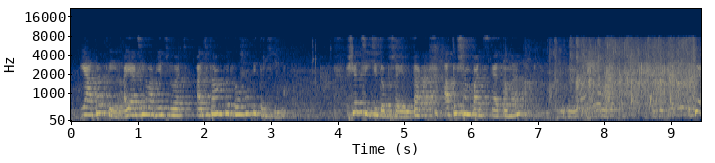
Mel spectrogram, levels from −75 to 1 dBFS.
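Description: No technical fault can be heard anywhere in this audio. There is nothing here to locate or explain.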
